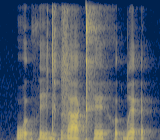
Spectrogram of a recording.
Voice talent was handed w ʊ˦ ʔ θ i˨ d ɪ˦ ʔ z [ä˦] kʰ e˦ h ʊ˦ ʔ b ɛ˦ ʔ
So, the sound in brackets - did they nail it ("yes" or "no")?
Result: no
